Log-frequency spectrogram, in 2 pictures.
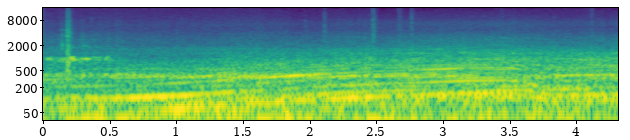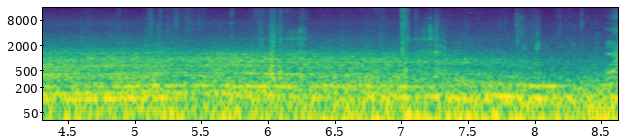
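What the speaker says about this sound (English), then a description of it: "This V6 is one of the smoothest engines I've ever driven" A 2014 Toyota Avalon's V6 engine pulls hard under acceleration, a steady, full-throated rumble with rising whir heard from inside the car, continuous and loud without pause.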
